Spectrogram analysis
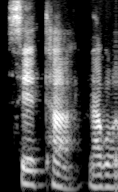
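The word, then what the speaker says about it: θ: 그 모수를 그리스 문자로 세타라고 쓰겠습니다. 이건 그리스 문자고요. 세타라고 읽으시면 됩니다.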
